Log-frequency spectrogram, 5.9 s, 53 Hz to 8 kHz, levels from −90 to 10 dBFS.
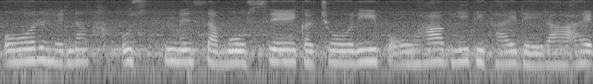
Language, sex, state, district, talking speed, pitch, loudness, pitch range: Hindi, female, Madhya Pradesh, Dhar, 120 wpm, 195 Hz, -15 LUFS, 185-205 Hz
